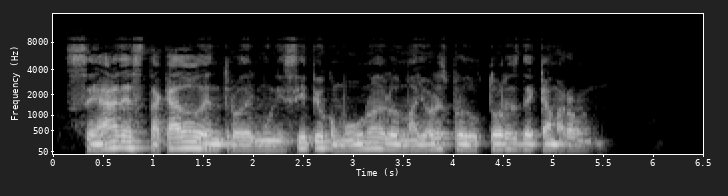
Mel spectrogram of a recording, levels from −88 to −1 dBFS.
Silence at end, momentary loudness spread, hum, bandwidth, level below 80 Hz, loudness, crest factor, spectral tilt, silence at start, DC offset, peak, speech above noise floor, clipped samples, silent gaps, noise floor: 1.05 s; 6 LU; none; 9.2 kHz; -54 dBFS; -25 LUFS; 18 dB; -7 dB/octave; 0.15 s; under 0.1%; -8 dBFS; 63 dB; under 0.1%; none; -87 dBFS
